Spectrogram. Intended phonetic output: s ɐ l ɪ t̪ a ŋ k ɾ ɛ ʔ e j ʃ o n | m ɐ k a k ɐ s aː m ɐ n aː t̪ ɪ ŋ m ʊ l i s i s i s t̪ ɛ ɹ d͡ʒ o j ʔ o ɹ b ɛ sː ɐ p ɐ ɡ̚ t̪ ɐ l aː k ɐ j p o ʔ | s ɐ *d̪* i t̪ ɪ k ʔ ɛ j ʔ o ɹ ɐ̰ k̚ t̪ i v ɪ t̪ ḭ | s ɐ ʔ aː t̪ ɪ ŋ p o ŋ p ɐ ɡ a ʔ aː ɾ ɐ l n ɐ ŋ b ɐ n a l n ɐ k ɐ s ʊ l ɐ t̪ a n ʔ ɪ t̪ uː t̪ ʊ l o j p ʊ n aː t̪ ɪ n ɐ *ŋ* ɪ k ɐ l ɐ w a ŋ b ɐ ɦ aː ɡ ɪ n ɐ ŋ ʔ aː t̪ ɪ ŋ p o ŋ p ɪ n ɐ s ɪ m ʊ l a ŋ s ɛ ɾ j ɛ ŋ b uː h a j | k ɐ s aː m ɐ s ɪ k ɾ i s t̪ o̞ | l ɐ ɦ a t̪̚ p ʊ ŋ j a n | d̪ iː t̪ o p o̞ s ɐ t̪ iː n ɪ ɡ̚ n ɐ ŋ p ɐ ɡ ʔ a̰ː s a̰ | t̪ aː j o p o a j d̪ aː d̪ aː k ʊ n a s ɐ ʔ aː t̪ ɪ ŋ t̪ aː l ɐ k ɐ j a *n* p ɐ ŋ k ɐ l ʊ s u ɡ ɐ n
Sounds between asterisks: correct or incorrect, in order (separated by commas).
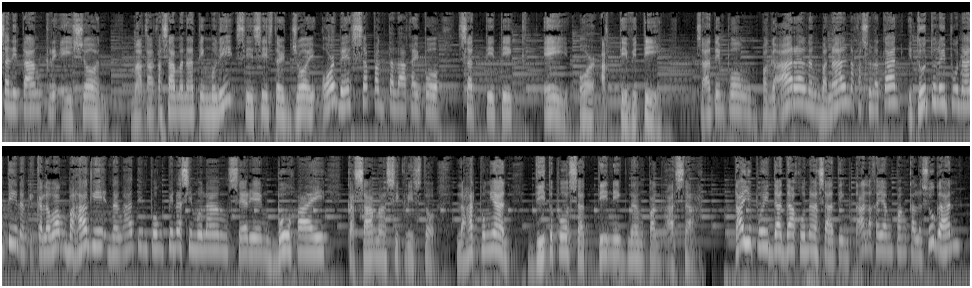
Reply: incorrect, correct, incorrect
